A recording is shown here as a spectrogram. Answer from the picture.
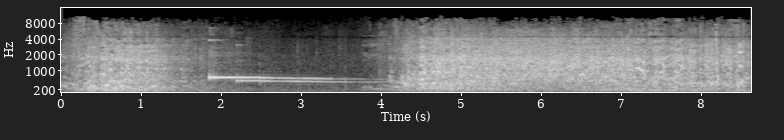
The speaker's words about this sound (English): See, that doorbell was one of your jobs.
